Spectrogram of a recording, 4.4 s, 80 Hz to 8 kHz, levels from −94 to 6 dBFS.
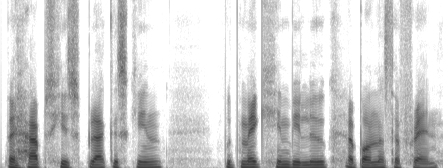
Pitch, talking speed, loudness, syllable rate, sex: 125 Hz, 175 wpm, -22 LUFS, 4.4 syllables/s, male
